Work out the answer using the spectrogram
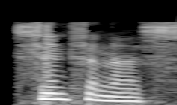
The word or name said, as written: syntonous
